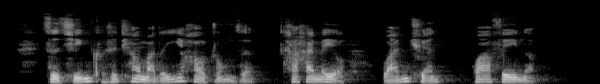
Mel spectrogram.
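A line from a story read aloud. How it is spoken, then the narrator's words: Sweet soft voice. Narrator (Chinese): 一个甜甜的声音小声说道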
